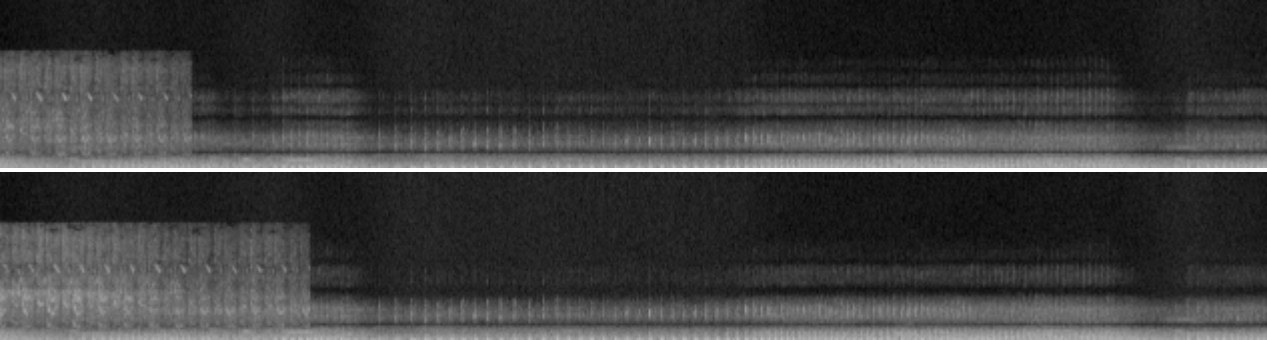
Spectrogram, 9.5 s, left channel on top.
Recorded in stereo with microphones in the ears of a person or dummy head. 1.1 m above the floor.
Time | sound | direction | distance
0.0 | a motorcycle | 10° left (ahead or behind) | ?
